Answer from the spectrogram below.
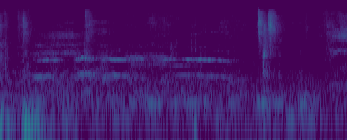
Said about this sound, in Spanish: No me lo comeré yo, dijo la gallinita roja. Clo, clo.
